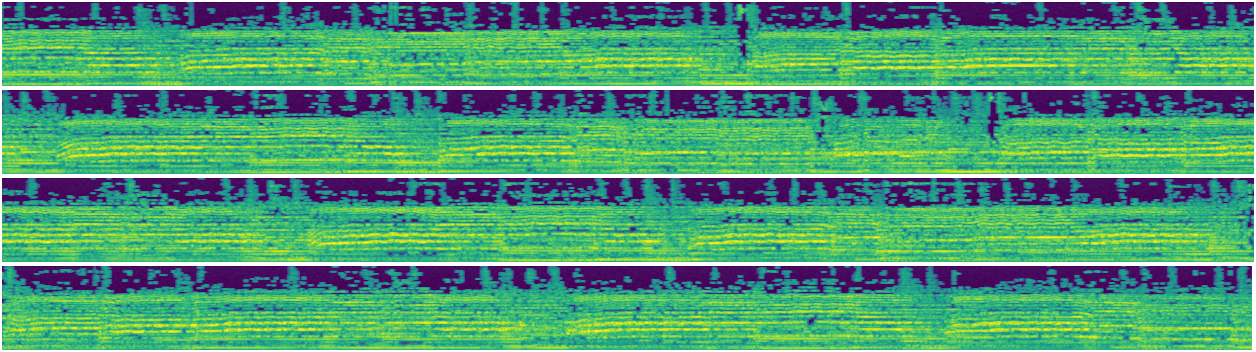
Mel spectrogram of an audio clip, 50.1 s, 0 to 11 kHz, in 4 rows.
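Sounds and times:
people singing a praise song: 0:00.0 - 0:50.0.

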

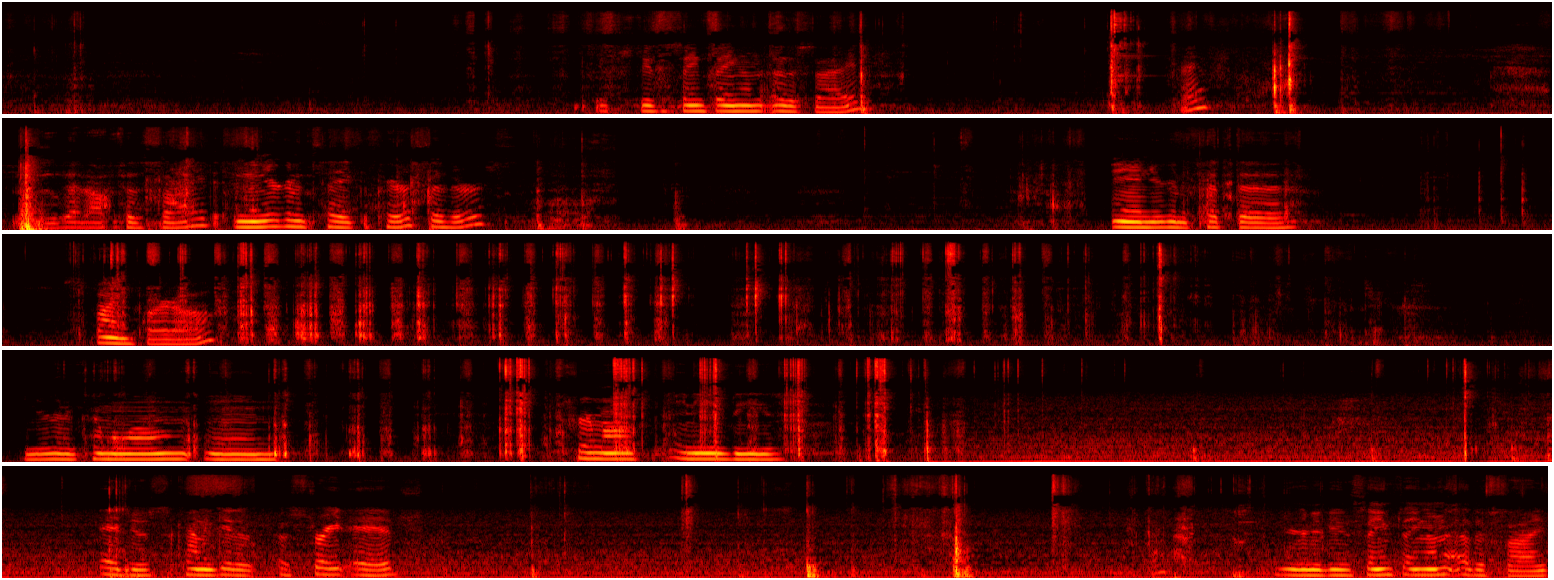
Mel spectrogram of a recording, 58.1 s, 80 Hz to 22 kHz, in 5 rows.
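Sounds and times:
steady low hum: 0:31.3 - 0:58.0
scissors snipping book cover: 0:35.6 - 0:42.5
person talking: 0:47.2 - 0:49.7, 0:56.0 - 0:58.0.

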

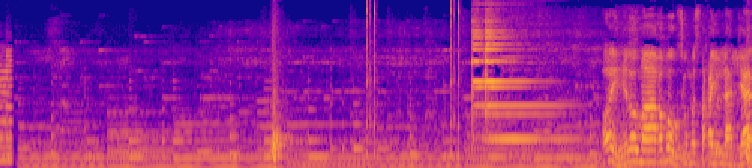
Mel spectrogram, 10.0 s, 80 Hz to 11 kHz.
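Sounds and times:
background music: 0:00.0 - 0:10.0
click sound effects: 0:04.9 - 0:05.1, 0:06.0 - 0:06.2
bright bell ding: 0:06.3 - 0:07.7.

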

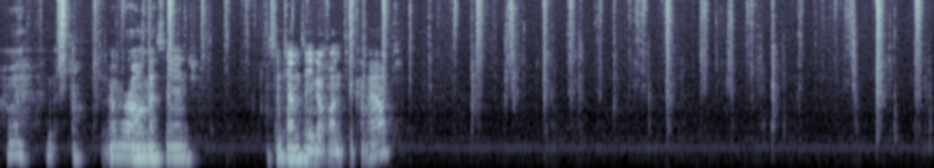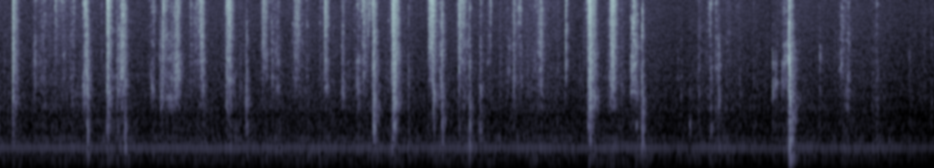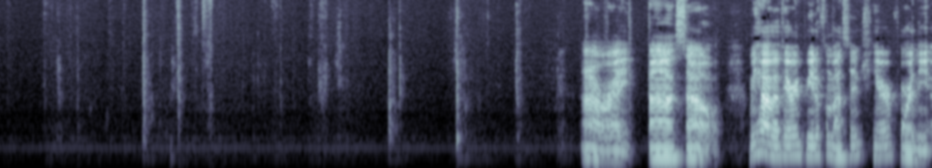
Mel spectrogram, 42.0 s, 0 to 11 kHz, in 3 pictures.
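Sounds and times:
cards being shuffled: 0:00.5 - 0:04.2, 0:05.2 - 0:26.0, 0:26.6 - 0:27.2, 0:28.6 - 0:34.1, 0:34.8 - 0:36.0.

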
